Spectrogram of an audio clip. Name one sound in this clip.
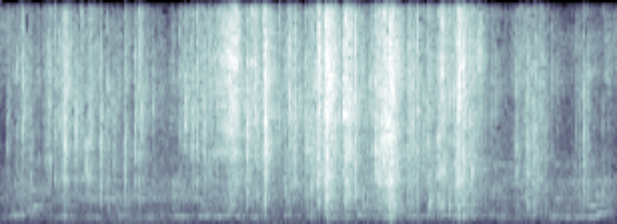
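Plastic wrapping crinkles and tears as hands open a pack.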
